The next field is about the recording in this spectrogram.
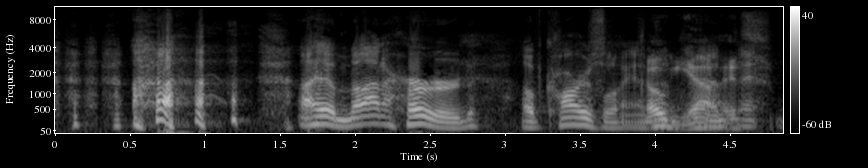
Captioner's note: laughing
